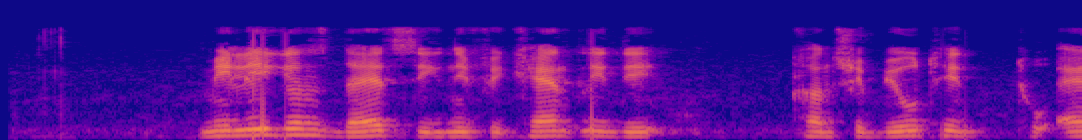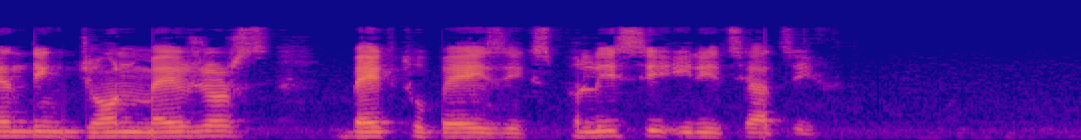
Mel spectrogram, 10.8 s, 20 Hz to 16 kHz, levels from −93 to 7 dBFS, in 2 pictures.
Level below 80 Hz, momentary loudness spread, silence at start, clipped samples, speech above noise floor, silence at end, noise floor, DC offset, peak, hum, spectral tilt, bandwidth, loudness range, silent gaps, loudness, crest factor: -64 dBFS; 11 LU; 1 s; under 0.1%; 38 dB; 1.35 s; -64 dBFS; under 0.1%; -4 dBFS; none; -4.5 dB/octave; 8 kHz; 4 LU; none; -26 LUFS; 26 dB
